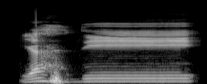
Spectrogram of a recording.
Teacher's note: یا ہا زبر یہ، دال یا زیر دی، یہ دی، ہا کا خاص خیال رکھنا ہے، وسط حلق والا نہیں ہے، یہ نرمی والا ہا ہے، سینے کی طرف سے سانس چھوڑتے ہوئے اس کا مخرج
